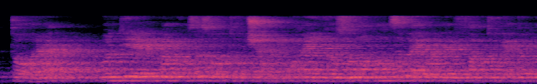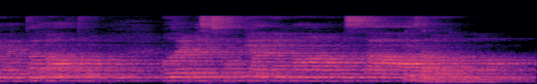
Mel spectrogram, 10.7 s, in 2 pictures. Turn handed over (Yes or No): No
